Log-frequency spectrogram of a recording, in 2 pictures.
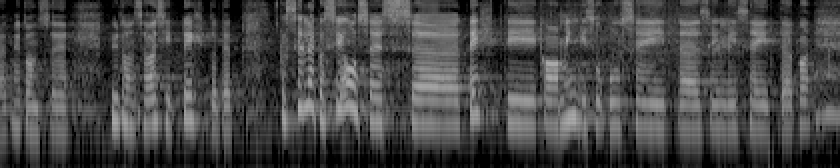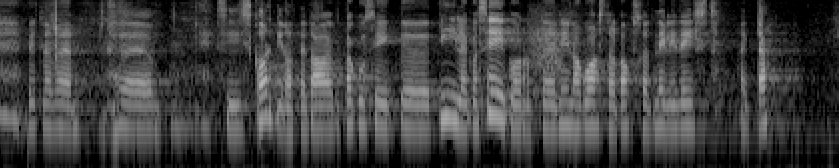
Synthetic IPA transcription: et̪nyːd̪̥o̞nse̞ːnyːd̪̥o̞nseɑsʲit̪ːe̞ht̪ud̪̥e̞t̪ːˑ | kɑsːe̞lːe̞ɡɑse̞o̞se̞st̪e̞ht̪ikɑmiŋɡ̥isuɡ̥use̞jd̪̥se̞lʲːise̞jd̪̥kɑyt̪ˑleme | siːskɑrd̪̥inɑt̪ːˑe̞t̪ɑt̪ɑɡ̥use̞jd̪̥t̪iːlekɑse̞ːko̞rd̪̥niːnɑɡ̥uɑːst̪ɑlkɑkst̪uɑt̪ne̞lʲit̪e̞jst̪ | ɑjt̪ːæh

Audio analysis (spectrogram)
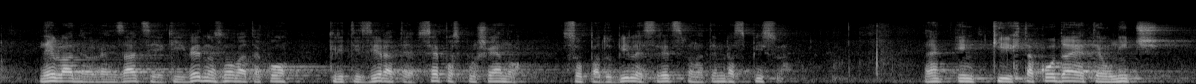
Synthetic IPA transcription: nɛwlaːd̪nɛɔɾɡanizaːt̪sijɛkijixʋeːd̪nɔznoːʋat̪akoːkɾit̪iziːɾat̪ɛwsɛpɔsplɔʃɛːnɔ | sɔpad̪ɔbiːlɛsɾeːt̪st̪ʋɔnat̪eːmɾaspiːsu | nɛinkijixt̪akoːd̪aːjɛt̪ɛwnit͡ʃ

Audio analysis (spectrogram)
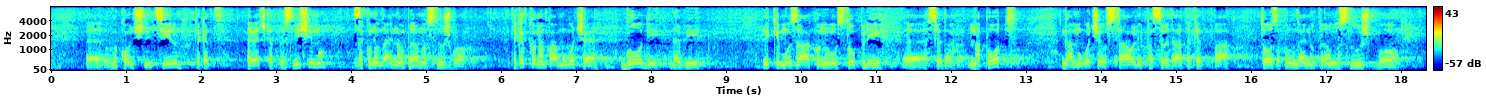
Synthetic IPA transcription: ʋəkɔnt͡ʃnit̪silt̪akɾat̪ | najʋɛt͡ʃkɾat̪̚pɾɛsliːʃimɔ | zakɔnɔd̪a̰ːjnɔpɾaːwnɔsluːʒbɔ | t̪akɾat̪̚kɔnampamɔɡoːt͡ʃɛɡoːd̪id̪abi | nekɛmuzaːkɔnuust̪oːplisɛʋeːd̪anapoːt̪ | ɡamɔɡoːt͡ʃɛɔst̪aːwlipasɛʋeːd̪at̪akɾat̪pa̰ | t̪oːzakɔnɔd̪aːjnɔpɾaːwnɔsluːʒbɔ

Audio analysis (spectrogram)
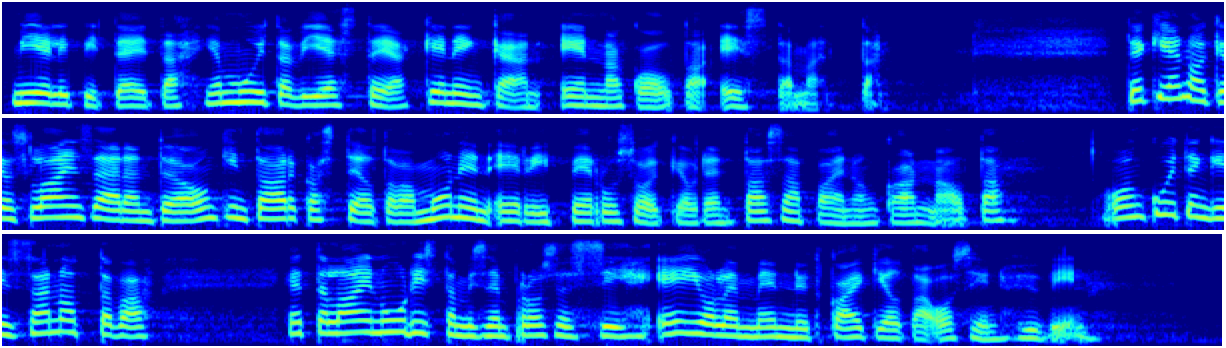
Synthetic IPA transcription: mie̞lipit̪e̞jt̪æjɑmujt̪ɑʋie̞st̪e̞jæke̞ne̞ŋkæːne̞nːɑko̞lt̪ɑ̰ʔe̞st̪æ̰mæ̰t̪ːæ̰ | t̪e̞kiæno̞jk̟e̞uslɑjnsæːdænt̪øæo̞ŋkint̪ɑrkɑst̪e̞lt̪ɑʋɑmo̞ne̞nʔe̞ɾipe̞ruso̞ike̞ude̞nt̪ɑsɑpɑjno̞ŋkɑnːɑ̰lt̪ɑ | o̞ŋkujt̪e̞ŋkinsɑno̞t̪ːɑʋɑ | e̞t̪ːælɑjnuːdist̪ɑmise̞mpro̞se̞sːieijo̞le̞mːe̞nːyt̪kɑjkilt̪ɑ̰ʔo̞sinhyʋḭn

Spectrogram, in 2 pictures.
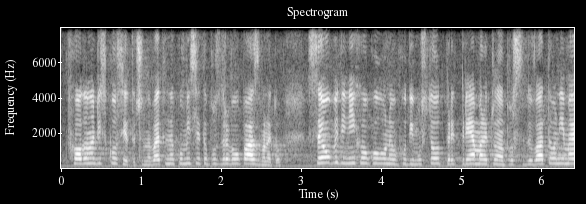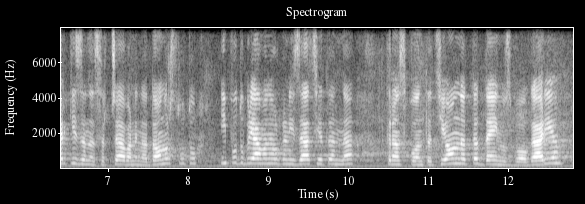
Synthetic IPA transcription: fxɔd̪ənɐd̪iskusijət̪ət͡ʃlɛnovɛt̪ɛnɐkomisijət̪əpozd̪ɾɐvɛopazvɐnɛt̪o | sɛobɛd̪inixəokolˠonɛopxod̪imost̪əot̪̚pɾɛt̪̚pɾiɛmɐnɛt̪onɐposlɛd̪ovat̪ɛlˠnimɛɾkizɐnɐsɐɾt͡ʃavɐnɛnɐd̪ɔnoɾst̪vot̪o | ipod̪obɾʲjavɐnɛoɾɡɐnizat̪sijət̪ənɐ | t̪ɾɐnsplˠɐnt̪ɐt̪siɔnːət̪əd̪ɛjnost̪bɐlˠɡaɾijə

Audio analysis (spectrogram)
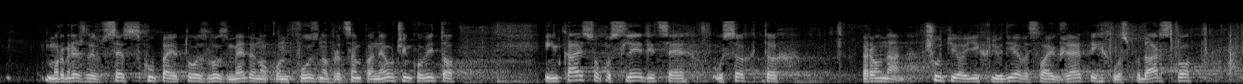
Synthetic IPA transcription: moːɾəmɾɛt͡ʃd̪awsɛskuːpajɛt̪oːzloːzmeːd̪ɛnɔkɔnfuznɔpɾɛt̪səmpanɛut͡ʃiŋkɔʋiːt̪ɔ | inkajsɔpɔsleːd̪it̪sɛusəxt̪əx | ɾawnaːnt͡ʃut̪ijɔjixlʲjud̪jɛʋəsʋɔːjiɣʒɛːpixɡɔspɔd̪aːɾst̪ʋɔ

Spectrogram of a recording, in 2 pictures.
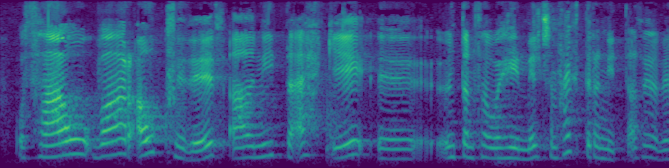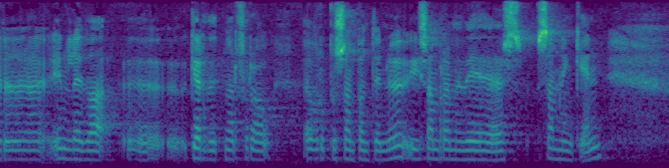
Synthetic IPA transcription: ɔɣθawvaɾaːwkʰvɪðɪðaðniːt̪a̰ʔɛhcɪ | ʏ̰nt̪anθawɪɦeːjmɪlsɛmɦajxt̪ɪɾaðniːt̪a̰θɛɣavɛːɾɪðɪ̰nlejða | cɛɾðɪt̪naɾ̥fɾaw | ɛ̰vɾɔpɔsːampant̪ɪnʏʔḭsamɾajmɪvɪɛsːamniɲcɪn

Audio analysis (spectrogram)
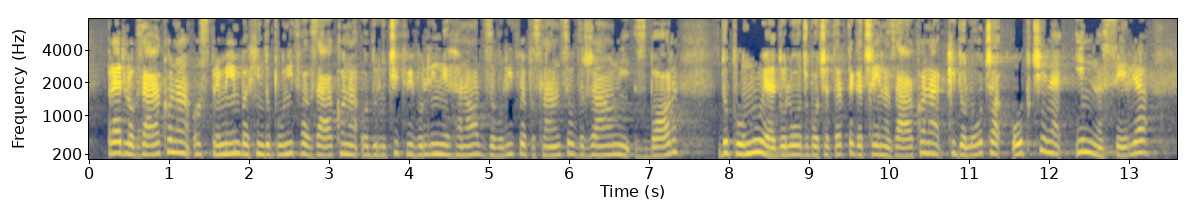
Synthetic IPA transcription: pɾɛːd̪lɔɡzaːkɔnaʔɔspɾɛmeːmbaxind̪ɔpɔwnit̪ʋaɣzaːkɔnaʔɔd̪ɔlɔt͡ʃit̪ʋiʋɔlilnixɛnɔːt̪zaʋɔlit̪ʋɛpɔslant̪sɛwd̪əɾʒawnizbɔɾ | d̪ɔpɔwnjujɛd̪ɔloːd͡ʒbɔt͡ʃɛt̪əɾt̪ɛɡat͡ʃleːnazaːkɔnakid̪ɔloːt͡ʃaopt͡ʃinɛinːaseːlja

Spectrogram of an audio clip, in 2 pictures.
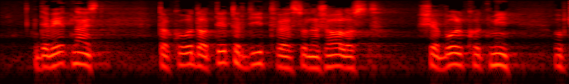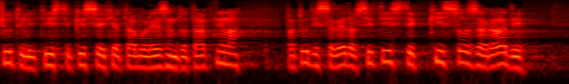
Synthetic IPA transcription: d̪ɛʋeːt̪najst̪ːakoːd̪at̪eːt̪əɾd̪it̪ʋɛsɔnaʒaːlɔst̪ | ʃɛbolkʰɔt̪mi | ɔpt͡ʃuːt̪ilit̪ist̪ikisɛjixjɛt̪aːbɔleːzənd̪ɔt̪aːknilapat̪uːd̪isɛʋeːd̪awsit̪ist̪ikisɔzaɾaːd̪i

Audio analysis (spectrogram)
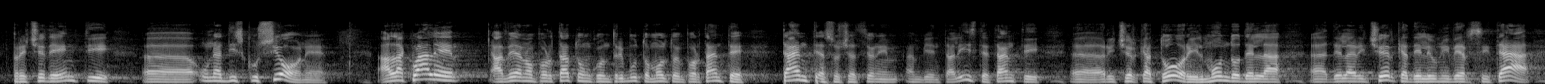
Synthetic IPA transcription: pɾet͡ʃed̪ɛnt̪i | unad̪iskusːjoːne | a̰lːakwaːleavɛːvanoport̪aːt̪ouŋkont̪ɾibuːt̪omolt̪oimport̪ant̪et̪ant̪easːot͡ʃat̪sːjoːniambjent̪alist̪et̪ant̪i | rit͡ʃerkat̪oːɾiːlmond̪od̪elːa | d̪elːaɾit͡ʃerkad̪elːeuniversit̪a

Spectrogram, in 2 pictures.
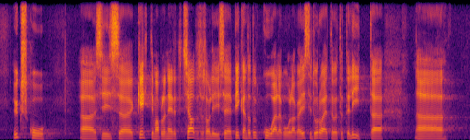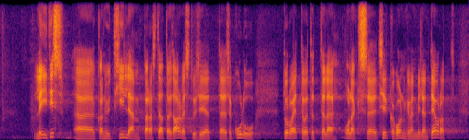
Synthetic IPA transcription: ykskuː | siːske̞ht̪imɑplɑne̞ːɾit̪ːˑu̥d̪̥se̞ɑd̪use̞so̞lʲise̞ːpikːˑend̪̥ɑt̪ːˑud̪̥̚kuːelekuːlɑɡ̥ɑe̞ːsʲt̪it̪uɾvɑe̞t̪ːevɤt̪ːˑe̞t̪ːe̞liːt̪ː | le̞jd̪̥is | kɑnyːd̪̥hilʲjempæɾɑst̪e̞ɑt̪ˑːɑvɑjd̪ɑrve̞st̪usʲie̞t̪ːse̞kulut̪urvɑe̞t̪ːe̞vɤt̪ːˑe̞t̪ːe̞le̞o̞le̞kssirkːˑɑko̞lmkymend̪milʲːjo̞nit̪ːˑe̞wɾo̞t̪ːˑ

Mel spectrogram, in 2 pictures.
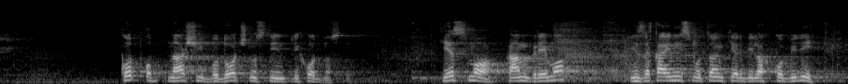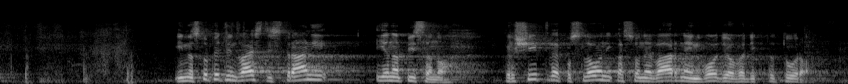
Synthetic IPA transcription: kɔt̪ɔnaʃibod̪oːt͡ʃnɔst̪iːnpɾixoːd̪nɔst̪i̥ | kjesmɔkamɡɾeːmɔinzakajniːsmɔt̪əmkjeɾbilaxkoːbili | inːast̪oːpeːt̪ind̪ʋajsɛ̥t̪ist̪ɾaːnijɛnapiːsanɔ̰kəɾʃiːt̪ʋɛpɔslɔwnikasɔnɛʋaːɾnɛinʋoːd̪ijɔʋəd̪ikt̪at̪uːɾɔ̰

